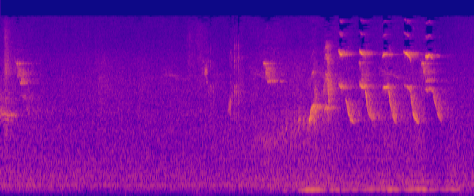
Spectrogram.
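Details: Common myna calling: scattered high whistled and squeaky notes, then a series of harsh, repeated descending chattering notes in the final two seconds, over a steady low hum and background noise.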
